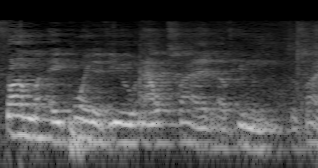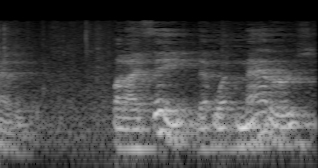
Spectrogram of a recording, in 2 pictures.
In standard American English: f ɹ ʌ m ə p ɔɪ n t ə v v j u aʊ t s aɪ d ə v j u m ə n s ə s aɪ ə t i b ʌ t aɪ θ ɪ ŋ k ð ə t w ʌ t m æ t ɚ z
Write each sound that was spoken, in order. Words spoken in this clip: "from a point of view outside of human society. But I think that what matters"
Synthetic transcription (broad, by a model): f ɹ ʌ m ə p ɔɪ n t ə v v j u aʊ t s aɪ d ə v j u m ə n s ə s aɪ ə t i b ʌ t aɪ θ ɪ ŋ k ð ə t w ʌ t m æ t ɚ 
